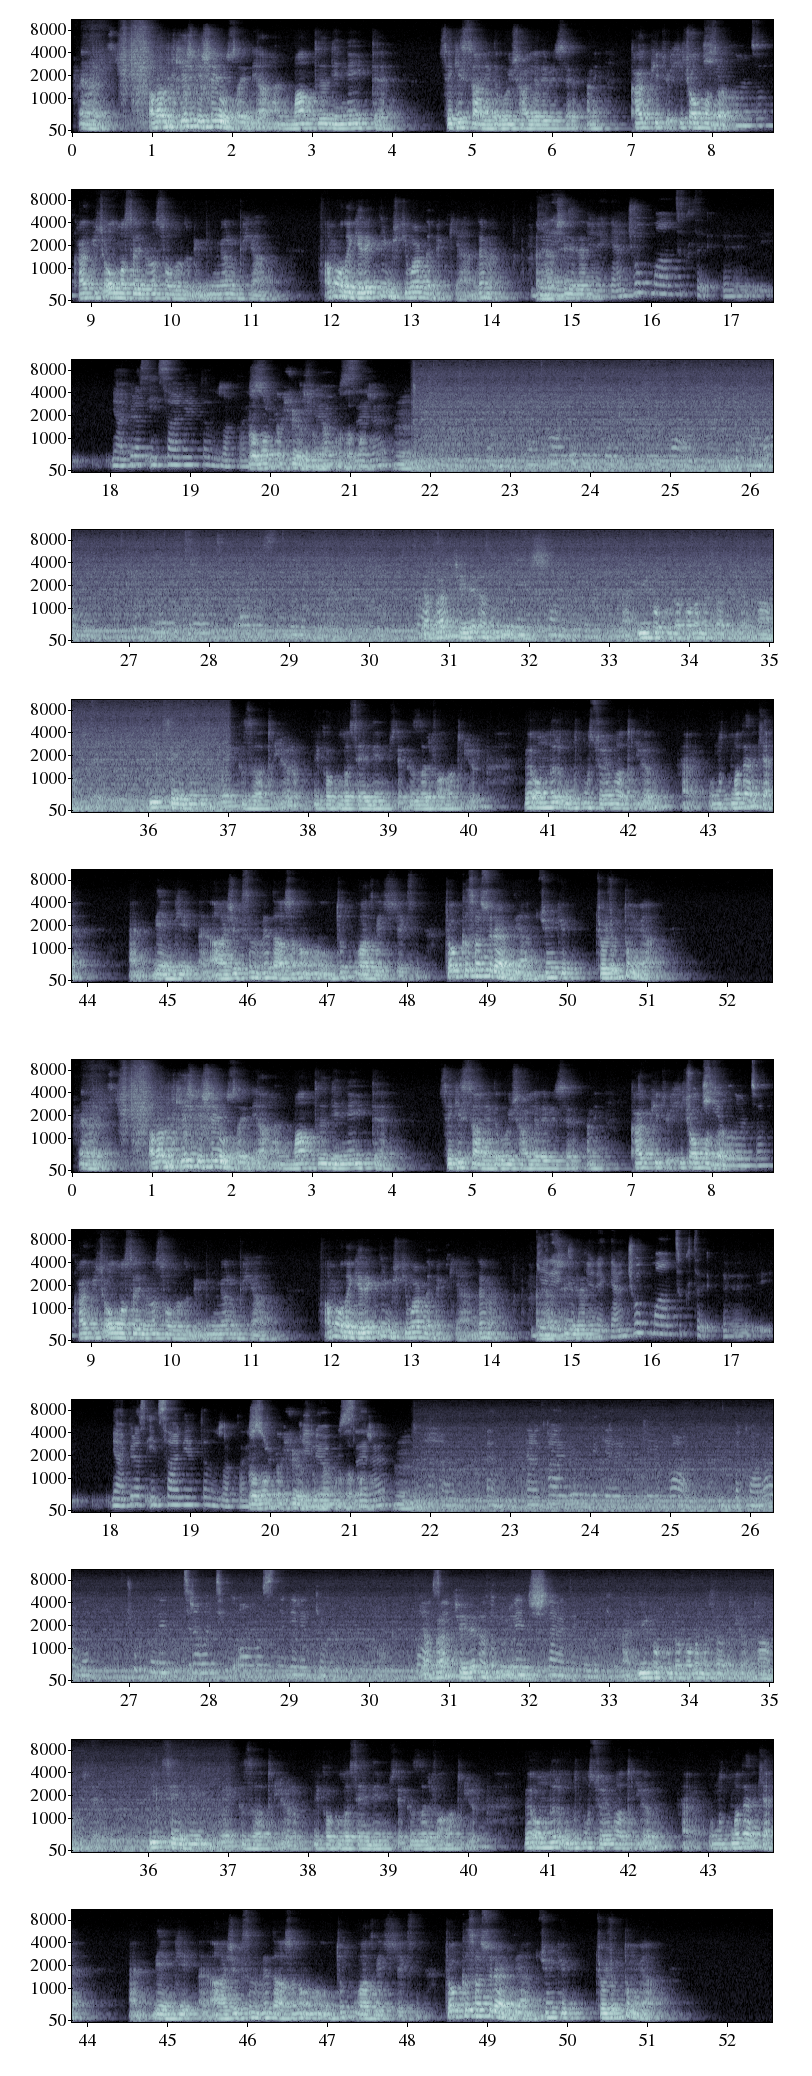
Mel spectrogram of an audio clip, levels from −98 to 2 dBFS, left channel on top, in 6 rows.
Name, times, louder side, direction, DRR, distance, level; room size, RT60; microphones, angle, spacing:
voice 1, 0.1-3.9 4.6-6.6 7.0-8.2 8.8-11.2 11.9-14.1 14.5-15.2 19.7-21.2 21.5-22.0 30.6-32.0 33.2-35.4 36.0-40.2 40.7-43.8 44.5-48.0 48.5-50.0 50.4-51.1, equal, 5° left, -1 dB, 2.7 m, -21 dB
voice 2, 7.7-8.7 14.5-17.5 17.9-20.1 20.4-21.5 21.9-22.4 22.7-26.5 27.1-29.5 30.1-30.3 30.6-31.1 31.5-33.3, right 1 dB, 55° right, 6 dB, 1.7 m, -30 dB
sound 1, 21.8-37.0, left 2 dB, 55° left, 1.0 m, -30 dB
19.5 x 10.5 x 3.0 m, 0.73 s
head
